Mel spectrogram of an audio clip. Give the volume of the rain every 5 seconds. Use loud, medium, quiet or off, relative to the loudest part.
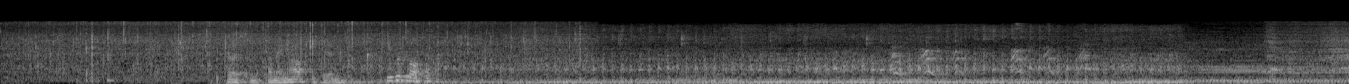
loud, medium, medium.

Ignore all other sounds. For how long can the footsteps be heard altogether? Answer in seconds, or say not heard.
not heard.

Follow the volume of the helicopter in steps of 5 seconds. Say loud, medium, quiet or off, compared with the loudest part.
medium, loud, loud.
